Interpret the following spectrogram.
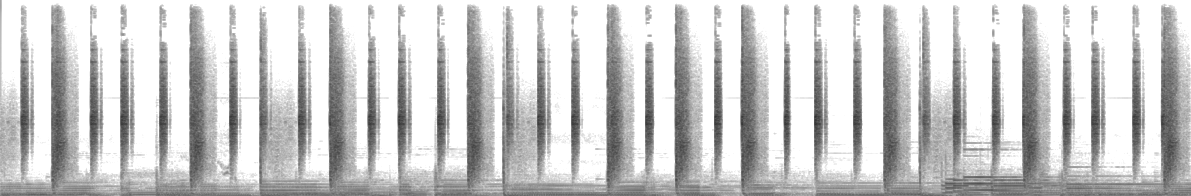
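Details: Synthesized keyboard music plays steadily with sharp percussive beats and layered piano-like tones, and no animal is heard.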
